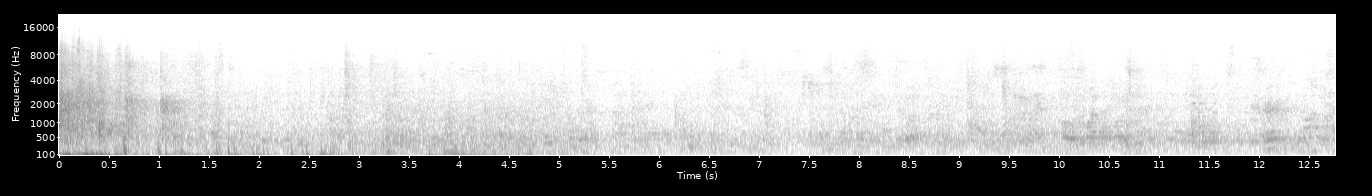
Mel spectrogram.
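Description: A crowd murmurs and chatters as people get up to leave.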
